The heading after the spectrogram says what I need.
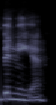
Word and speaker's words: Benia: stood up and literally my name it is benia it is pretty easy pretty simple to say in my entire life people have butchered it almost every time i've heard my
